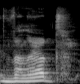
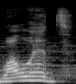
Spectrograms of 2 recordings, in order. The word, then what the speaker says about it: Valhalla: likely have noticed that i'm pronouncing it villard rather than walla head as it appears phonetically in the english translation of the website the first three letters w-a-l as the old english or old saxon equivalent of the norse v-a-l and all are pronounced val given the medieval fantasy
